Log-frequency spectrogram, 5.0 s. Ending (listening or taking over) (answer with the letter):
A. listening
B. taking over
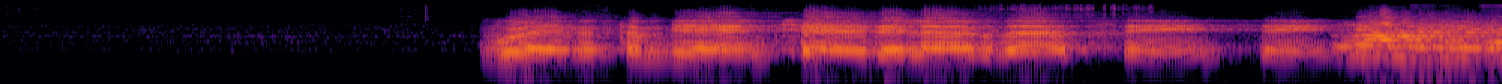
B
